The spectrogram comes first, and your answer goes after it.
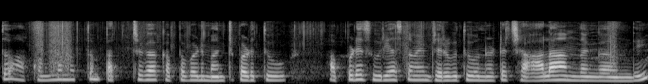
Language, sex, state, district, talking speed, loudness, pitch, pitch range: Telugu, female, Andhra Pradesh, Srikakulam, 140 wpm, -20 LUFS, 200 Hz, 190-210 Hz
